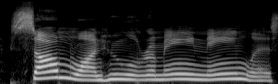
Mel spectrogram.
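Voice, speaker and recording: A woman speaks with a Wisconsin accent at a fairly high pitch. Her pace is very slow. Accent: regional Wisconsin accent, 'wooder' for water. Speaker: podcast co-host. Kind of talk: casual chat. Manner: animated.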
